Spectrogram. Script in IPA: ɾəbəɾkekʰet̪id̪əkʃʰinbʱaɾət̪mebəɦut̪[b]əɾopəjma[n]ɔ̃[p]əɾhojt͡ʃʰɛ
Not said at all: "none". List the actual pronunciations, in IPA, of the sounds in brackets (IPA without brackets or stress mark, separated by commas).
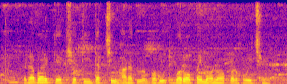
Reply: b, n, p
